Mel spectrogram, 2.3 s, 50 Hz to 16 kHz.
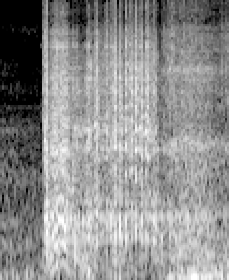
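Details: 1986 Ford Mustang GT 5.0 convertible, long-neglected: starter cranks busily for about a second but never catches into a steady idle, crank-no-start; fuel pump suspected bad, not confirmed.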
